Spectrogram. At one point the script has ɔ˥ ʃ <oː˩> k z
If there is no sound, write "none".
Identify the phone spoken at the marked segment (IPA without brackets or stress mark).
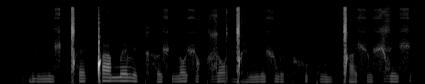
o˩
